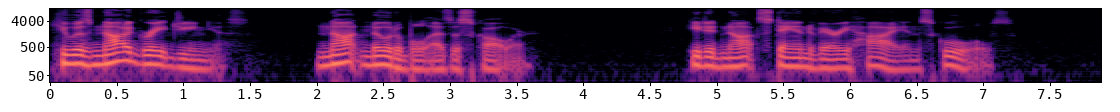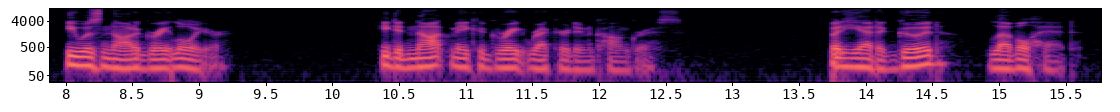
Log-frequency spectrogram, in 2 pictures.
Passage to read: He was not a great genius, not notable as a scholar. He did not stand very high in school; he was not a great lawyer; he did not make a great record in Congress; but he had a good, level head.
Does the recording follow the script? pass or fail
fail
